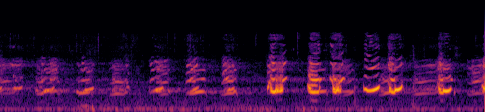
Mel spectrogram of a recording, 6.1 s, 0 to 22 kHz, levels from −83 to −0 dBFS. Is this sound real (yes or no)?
no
